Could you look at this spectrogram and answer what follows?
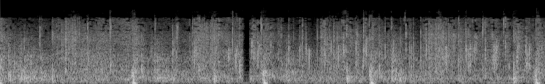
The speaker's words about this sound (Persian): مراسم تولد 64 سالگی محمود احمدی نژاد رئیس جمهور سابق ایران با حضور تعدادی از طرفداران وی در میدان 72 نارمک تهران برگزار شد. این مراسم تا جایی پیش رفت که طرفداران احمدی نژاد برای وی توپ و ترقه هم در کردند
